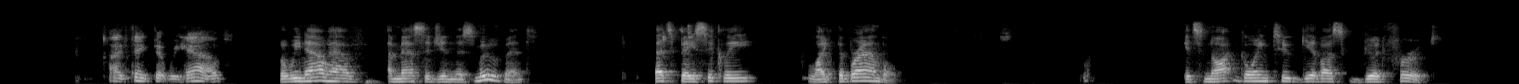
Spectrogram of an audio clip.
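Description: An older man speaks calmly and closely into a microphone, with pauses.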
